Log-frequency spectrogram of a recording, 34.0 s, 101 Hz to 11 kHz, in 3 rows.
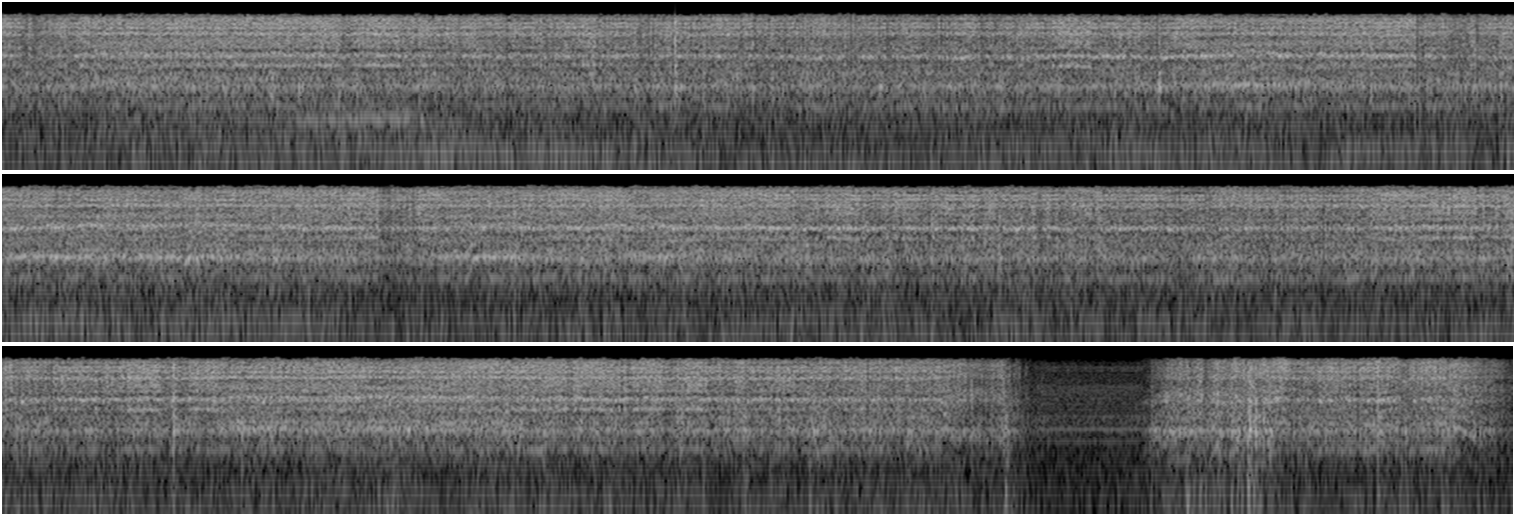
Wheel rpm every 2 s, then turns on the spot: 160, 170, 160, 160, 160, 160, 160, 160, 160, 160, 160, 160, 160, 160, 150, 50, 130.
none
